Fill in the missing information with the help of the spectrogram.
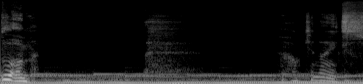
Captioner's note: sigh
